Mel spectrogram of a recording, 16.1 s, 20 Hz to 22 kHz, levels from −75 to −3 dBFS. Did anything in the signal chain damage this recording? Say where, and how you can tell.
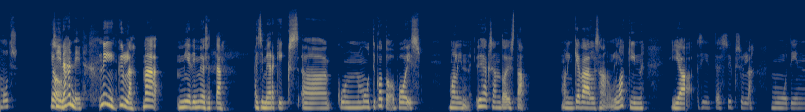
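Yes. At 13.69 s a 20 ms gap appears. From then to the end, the speech loses everything above 6.4 kHz, drops roughly 10 dB, and sits on a new, faint noise floor. This likely means the input switched to a poorer device. A codec bandwidth change would not also shift the level and background noise.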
